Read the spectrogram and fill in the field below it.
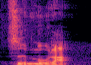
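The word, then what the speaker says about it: ツムラ: 金春公司在日文当中啊，念作是紫木拉。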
